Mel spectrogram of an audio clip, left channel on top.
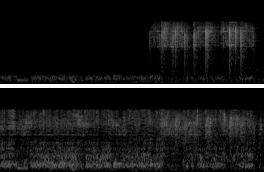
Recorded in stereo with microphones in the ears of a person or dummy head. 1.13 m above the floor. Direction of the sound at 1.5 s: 45° left (ahead or behind).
